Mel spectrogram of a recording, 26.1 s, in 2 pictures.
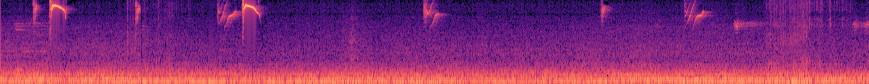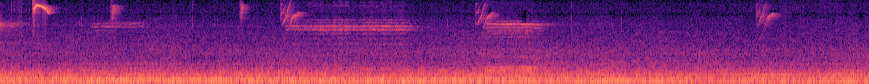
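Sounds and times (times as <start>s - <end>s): small birds chirping: 0.0s - 4.1s, 6.2s - 6.8s, 8.9s - 15.2s, 16.3s - 18.3s, 20.0s - 20.6s, 24.1s - 24.9s.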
